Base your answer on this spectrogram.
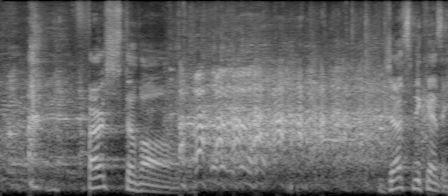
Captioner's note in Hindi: हँसी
